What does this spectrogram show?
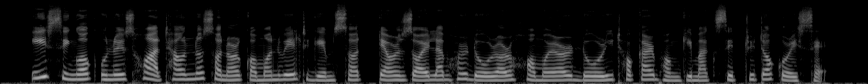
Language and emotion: Assamese, neutral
